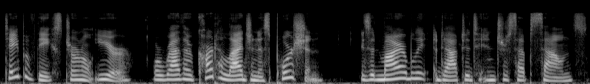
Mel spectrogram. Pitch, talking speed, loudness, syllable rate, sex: 220 Hz, 160 wpm, -20 LUFS, 6.3 syllables/s, female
